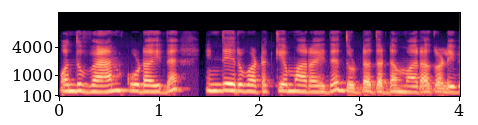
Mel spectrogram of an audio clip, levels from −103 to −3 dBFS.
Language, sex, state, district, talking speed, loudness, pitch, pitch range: Kannada, female, Karnataka, Bangalore, 180 wpm, -15 LUFS, 240 Hz, 225-260 Hz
